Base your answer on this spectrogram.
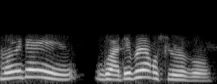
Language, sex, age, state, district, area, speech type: Assamese, female, 30-45, Assam, Barpeta, rural, conversation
